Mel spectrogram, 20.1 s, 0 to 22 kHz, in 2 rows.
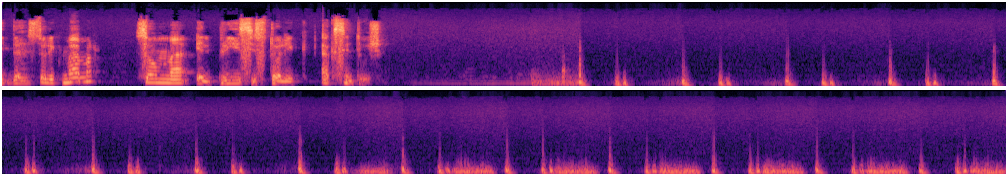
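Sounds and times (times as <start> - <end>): low hum: 4.0 - 20.0
heartbeat lub-dub: 5.3 - 20.0.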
